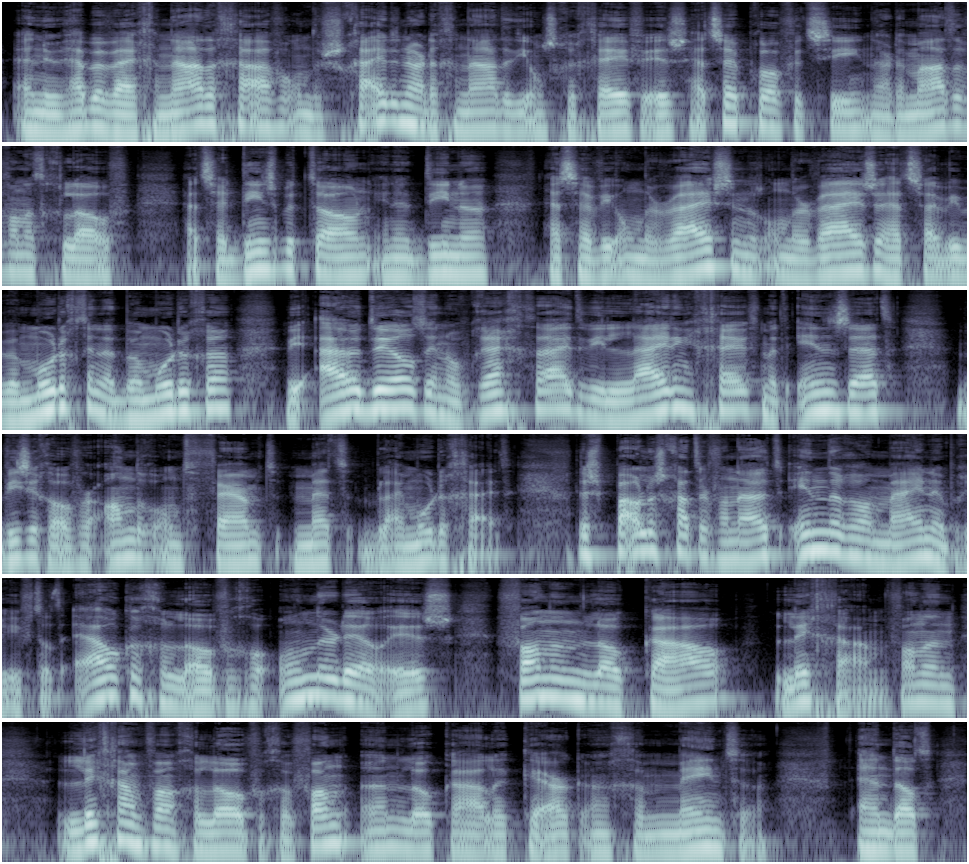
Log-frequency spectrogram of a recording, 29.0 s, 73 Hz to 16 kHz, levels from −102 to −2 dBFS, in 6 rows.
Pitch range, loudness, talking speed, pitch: 110-145 Hz, -26 LUFS, 180 wpm, 120 Hz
